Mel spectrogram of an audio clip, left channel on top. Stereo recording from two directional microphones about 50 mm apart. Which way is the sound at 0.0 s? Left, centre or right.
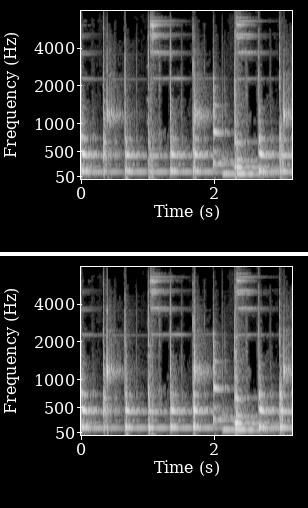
Right.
